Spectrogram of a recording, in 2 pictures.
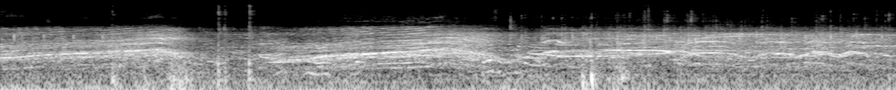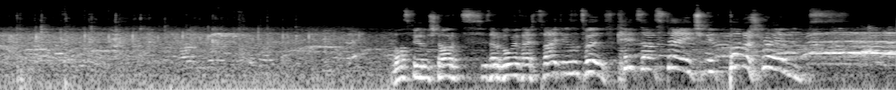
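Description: A choir of children and young people sings loudly.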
